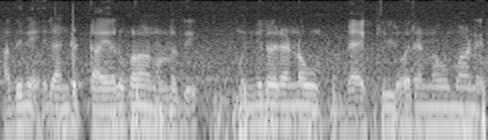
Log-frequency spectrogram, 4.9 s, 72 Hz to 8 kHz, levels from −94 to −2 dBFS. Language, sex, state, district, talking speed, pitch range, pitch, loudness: Malayalam, male, Kerala, Kasaragod, 110 wpm, 100-110 Hz, 110 Hz, -19 LUFS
